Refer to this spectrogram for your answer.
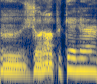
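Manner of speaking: groaning while asleep, sleepy half-asleep groan. A character mutters while still very much asleep: sleepy groan. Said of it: "you can kind of hear Scooby groan, still very much asleep".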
